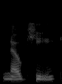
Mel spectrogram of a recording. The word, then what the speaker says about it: Nokē: It's spelled Noke, but pronounced Nokē. Get it? No keys.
